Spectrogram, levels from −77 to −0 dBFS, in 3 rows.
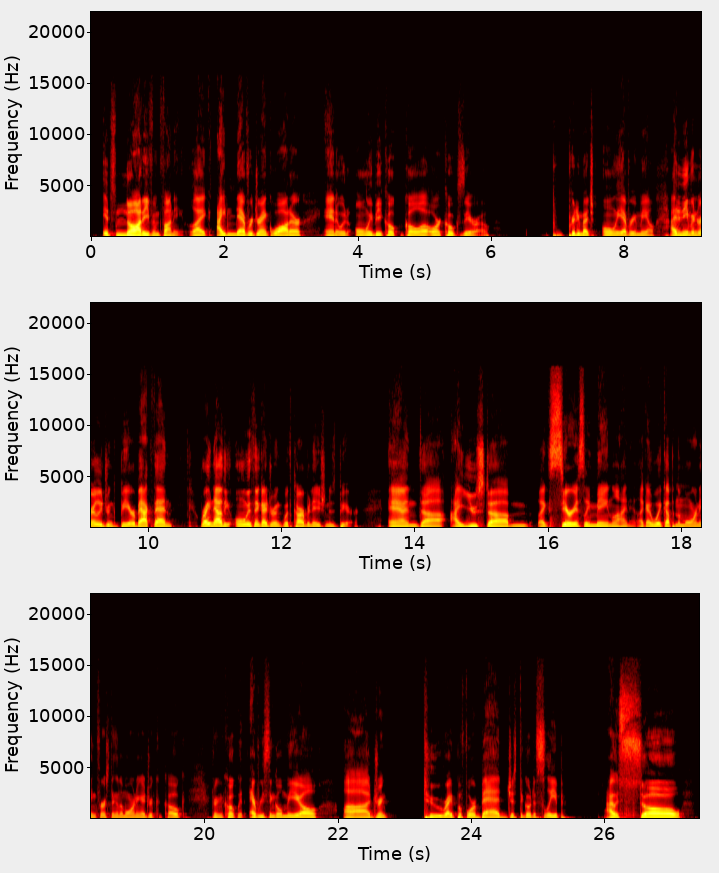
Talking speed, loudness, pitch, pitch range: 195 wpm, -24 LUFS, 130 Hz, 120-145 Hz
